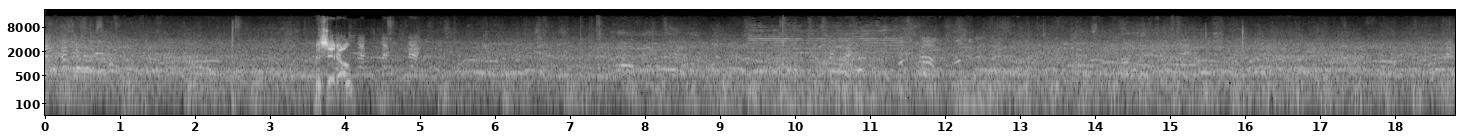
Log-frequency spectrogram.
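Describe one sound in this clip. A large crowd roars and chants steadily in a stadium.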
